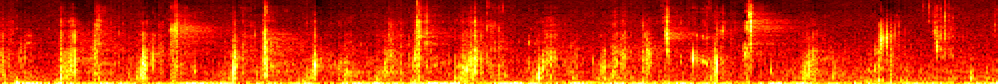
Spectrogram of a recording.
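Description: A person chewing food close to the microphone: an irregular run of short mouth clicks, several a second.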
